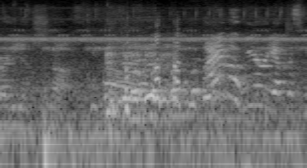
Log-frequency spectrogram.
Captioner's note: audience laughs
